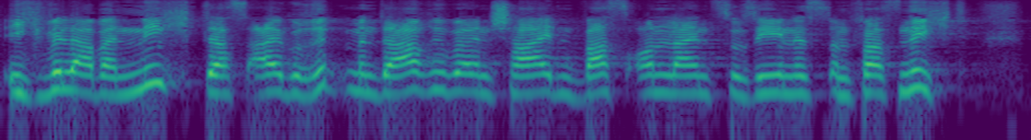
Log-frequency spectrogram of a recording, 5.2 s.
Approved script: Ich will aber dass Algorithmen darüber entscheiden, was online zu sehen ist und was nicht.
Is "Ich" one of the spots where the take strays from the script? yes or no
no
